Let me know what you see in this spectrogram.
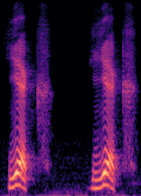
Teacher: en fonética se le conoce como aproximante palatal Sonora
